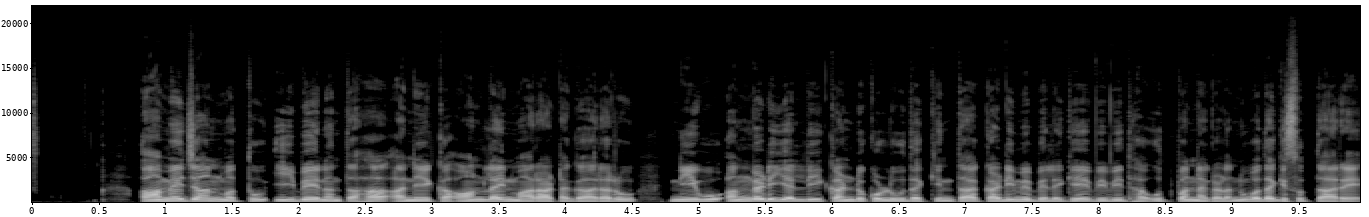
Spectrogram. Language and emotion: Kannada, neutral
